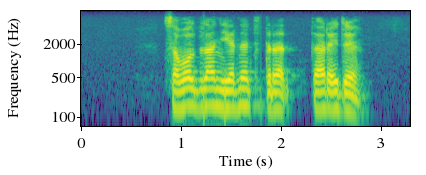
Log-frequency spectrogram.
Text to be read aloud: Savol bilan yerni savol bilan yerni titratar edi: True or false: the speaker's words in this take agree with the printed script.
false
